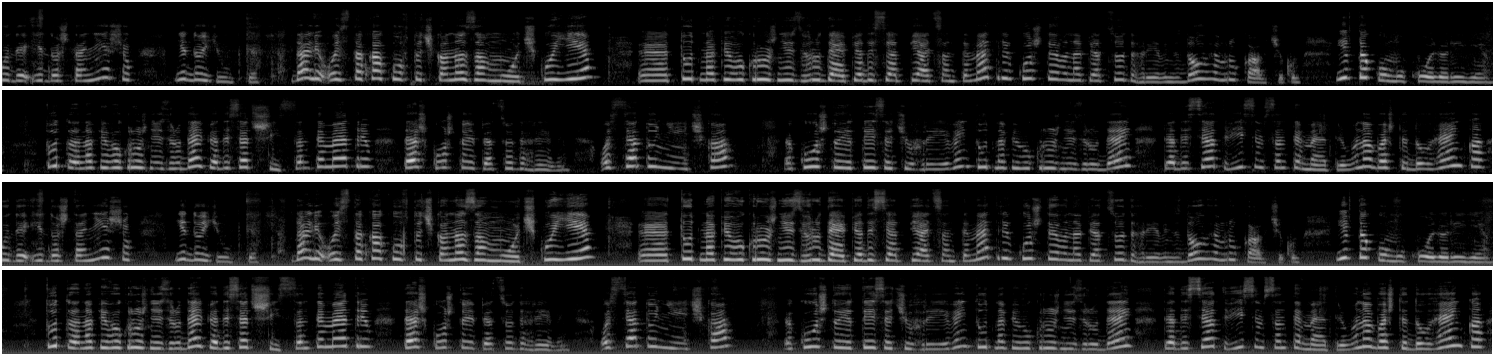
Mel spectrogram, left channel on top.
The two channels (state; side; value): noise; right; hum, 24 dB below the sound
